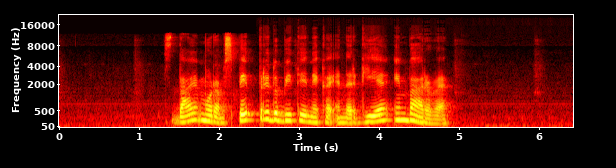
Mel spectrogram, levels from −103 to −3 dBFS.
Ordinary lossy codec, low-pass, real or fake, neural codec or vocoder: Opus, 32 kbps; 19.8 kHz; real; none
